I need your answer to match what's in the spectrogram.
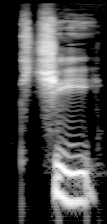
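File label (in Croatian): "kći" Croatian; Mrežnik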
